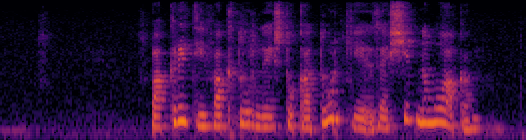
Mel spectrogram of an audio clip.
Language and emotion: Russian, neutral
